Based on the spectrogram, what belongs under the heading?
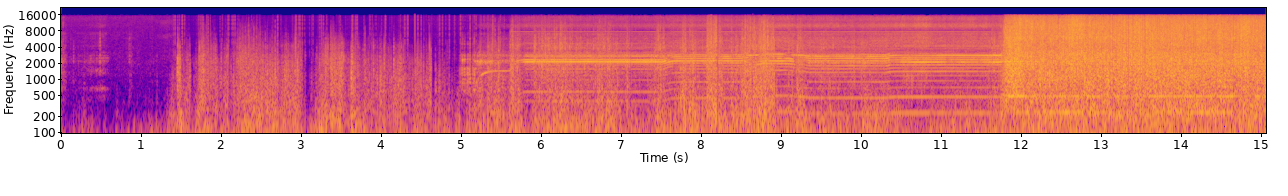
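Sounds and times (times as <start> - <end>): wind buffeting microphone: 0.0 - 15.0
model airplane motor whine: 5.0 - 15.0.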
